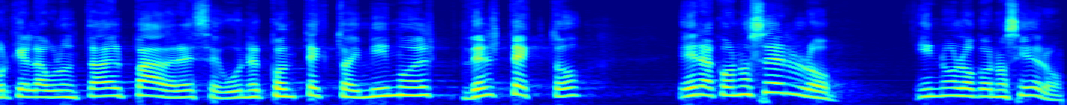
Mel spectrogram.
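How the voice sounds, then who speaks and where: A man with a high pitch speaks at a moderate pace with ordinary pitch variation, recorded very cleanly against a silent background with a dry, close sound and no echo. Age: 70s. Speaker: pastor. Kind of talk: sermon. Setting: church retreat with congregation.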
